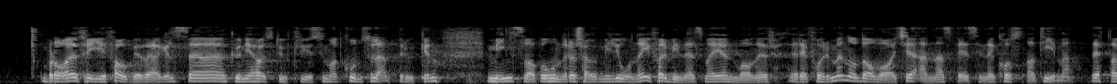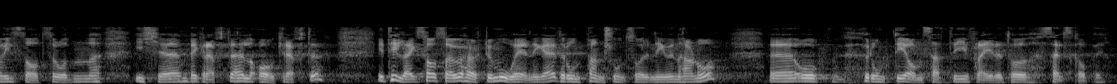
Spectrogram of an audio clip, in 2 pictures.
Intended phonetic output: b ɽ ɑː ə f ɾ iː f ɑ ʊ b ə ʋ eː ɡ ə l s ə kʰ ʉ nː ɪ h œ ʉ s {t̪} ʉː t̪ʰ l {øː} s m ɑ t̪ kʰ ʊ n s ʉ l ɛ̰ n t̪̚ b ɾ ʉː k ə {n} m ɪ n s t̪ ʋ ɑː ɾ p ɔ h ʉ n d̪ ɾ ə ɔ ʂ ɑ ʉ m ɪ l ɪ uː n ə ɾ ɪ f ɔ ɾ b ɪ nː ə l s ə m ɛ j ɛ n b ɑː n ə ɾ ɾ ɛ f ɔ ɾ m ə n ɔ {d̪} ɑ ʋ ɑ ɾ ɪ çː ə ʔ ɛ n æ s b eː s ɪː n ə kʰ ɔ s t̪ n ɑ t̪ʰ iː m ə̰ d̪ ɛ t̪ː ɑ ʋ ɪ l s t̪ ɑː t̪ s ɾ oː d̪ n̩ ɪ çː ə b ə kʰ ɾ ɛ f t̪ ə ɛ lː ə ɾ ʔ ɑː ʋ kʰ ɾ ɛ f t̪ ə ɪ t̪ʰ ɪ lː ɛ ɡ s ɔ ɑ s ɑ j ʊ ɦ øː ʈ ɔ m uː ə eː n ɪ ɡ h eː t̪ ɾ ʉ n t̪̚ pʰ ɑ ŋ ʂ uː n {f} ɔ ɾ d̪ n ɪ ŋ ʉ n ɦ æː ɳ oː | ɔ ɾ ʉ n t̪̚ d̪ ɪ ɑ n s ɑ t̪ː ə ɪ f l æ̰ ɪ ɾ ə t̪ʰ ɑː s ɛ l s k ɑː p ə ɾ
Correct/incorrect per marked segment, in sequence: correct, incorrect: yː, correct, correct, incorrect: s

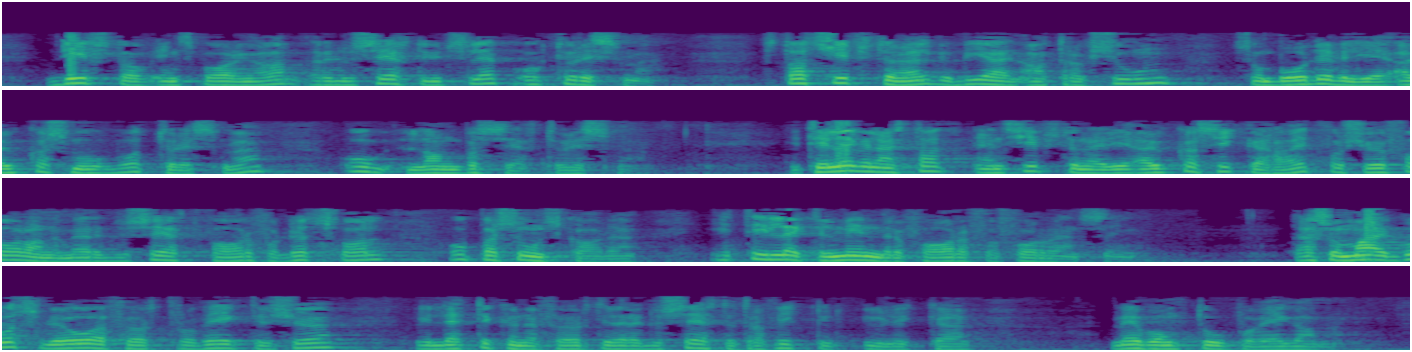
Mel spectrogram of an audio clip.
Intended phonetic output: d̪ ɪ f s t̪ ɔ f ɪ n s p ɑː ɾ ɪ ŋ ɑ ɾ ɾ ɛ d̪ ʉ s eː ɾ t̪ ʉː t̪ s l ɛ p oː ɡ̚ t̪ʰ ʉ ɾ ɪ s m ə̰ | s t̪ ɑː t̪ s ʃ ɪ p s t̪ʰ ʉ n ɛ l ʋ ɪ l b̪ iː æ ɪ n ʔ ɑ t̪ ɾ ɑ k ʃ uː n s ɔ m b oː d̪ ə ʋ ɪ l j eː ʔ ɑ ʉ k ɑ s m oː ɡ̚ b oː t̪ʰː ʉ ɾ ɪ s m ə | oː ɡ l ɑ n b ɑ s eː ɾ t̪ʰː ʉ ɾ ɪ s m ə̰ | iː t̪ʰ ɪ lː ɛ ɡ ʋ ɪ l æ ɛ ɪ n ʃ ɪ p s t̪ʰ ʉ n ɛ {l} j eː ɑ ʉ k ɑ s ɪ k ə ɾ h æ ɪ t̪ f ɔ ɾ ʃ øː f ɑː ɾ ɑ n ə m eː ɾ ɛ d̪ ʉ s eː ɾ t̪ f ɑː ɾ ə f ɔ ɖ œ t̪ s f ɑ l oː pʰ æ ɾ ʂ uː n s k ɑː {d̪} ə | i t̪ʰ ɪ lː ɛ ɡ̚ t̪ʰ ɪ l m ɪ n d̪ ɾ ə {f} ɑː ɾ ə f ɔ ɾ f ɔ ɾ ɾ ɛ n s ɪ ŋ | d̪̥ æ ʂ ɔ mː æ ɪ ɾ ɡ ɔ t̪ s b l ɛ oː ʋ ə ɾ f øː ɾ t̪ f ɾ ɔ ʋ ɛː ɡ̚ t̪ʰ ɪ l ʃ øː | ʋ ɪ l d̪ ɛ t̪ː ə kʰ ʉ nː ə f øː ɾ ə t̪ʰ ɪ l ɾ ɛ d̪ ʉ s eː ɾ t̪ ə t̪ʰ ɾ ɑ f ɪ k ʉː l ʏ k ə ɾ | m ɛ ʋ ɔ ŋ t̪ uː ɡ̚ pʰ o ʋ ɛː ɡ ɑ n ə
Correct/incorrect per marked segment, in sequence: correct, correct, correct

